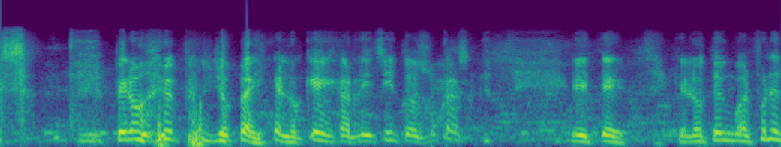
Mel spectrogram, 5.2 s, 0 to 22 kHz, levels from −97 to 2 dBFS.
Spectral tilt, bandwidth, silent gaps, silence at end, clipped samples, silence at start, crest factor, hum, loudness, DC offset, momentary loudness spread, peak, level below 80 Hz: -5.5 dB/octave; 9.4 kHz; none; 0 s; under 0.1%; 0 s; 18 dB; none; -17 LUFS; under 0.1%; 16 LU; 0 dBFS; -38 dBFS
